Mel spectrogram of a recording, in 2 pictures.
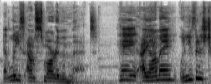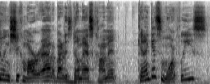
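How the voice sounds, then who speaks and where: A man's voice: sits high, sing-song, a little fast, soft background music. A man voicing a brash, eager young ninja boy who talks bluntly and informally in a story reading. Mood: blunt, teasing.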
